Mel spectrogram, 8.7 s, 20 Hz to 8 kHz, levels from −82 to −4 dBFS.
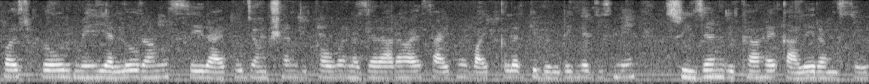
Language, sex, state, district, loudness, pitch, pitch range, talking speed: Hindi, female, Chhattisgarh, Raipur, -16 LUFS, 185 Hz, 175-190 Hz, 195 wpm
